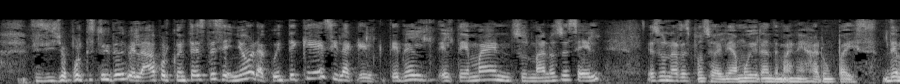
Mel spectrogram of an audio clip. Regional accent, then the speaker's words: Colombia; ahora somos nosotros los colombianos, todos y cada uno, desde donde estemos

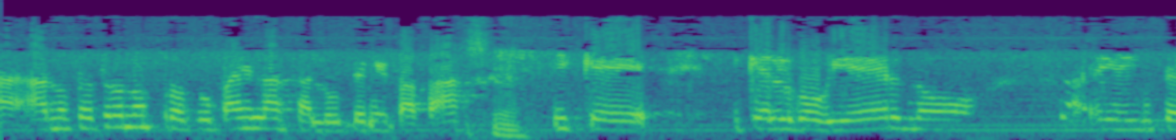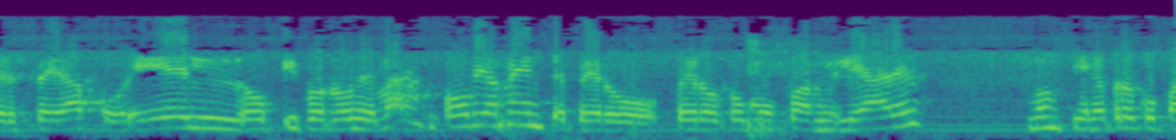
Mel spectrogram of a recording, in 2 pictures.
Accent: Colombia; porque todos somos colombianos y ellos tienen que velar por todos

